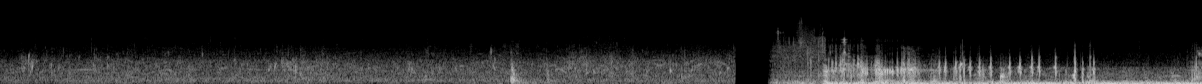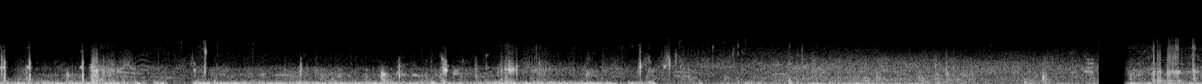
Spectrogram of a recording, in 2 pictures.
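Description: Gentle water noise at the surface for the first several seconds, then after a sudden cut the muffled sound of a camera held underwater while snorkeling over a reef: a loud, deep rumble of moving water with many scattered clicks and pops.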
